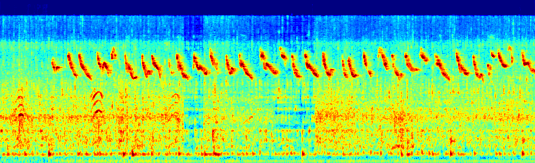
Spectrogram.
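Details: Oriental white-eye song with river water, meant for tutoring caged birds: a steady run of high, slurred twittering notes, somewhat softer, over a busier background of rushing water and a low rumble.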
